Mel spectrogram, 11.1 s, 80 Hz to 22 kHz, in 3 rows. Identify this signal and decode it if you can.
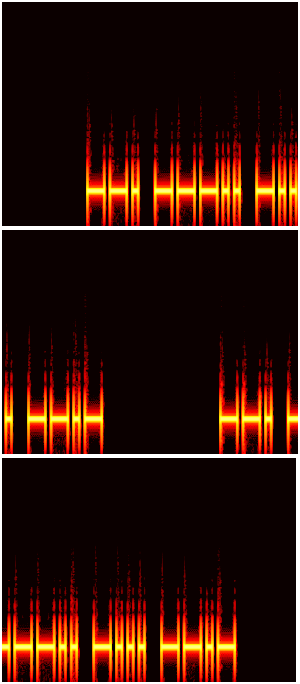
Morse code, heard as a keyed tone, about 17 wpm, 700 Hz. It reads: G8BQ G8BQ
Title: DXCC-100 Call Signs - 4 Characters - Repeated 2x - 17wpm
